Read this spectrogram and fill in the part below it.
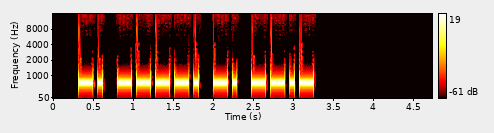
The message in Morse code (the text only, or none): N9NQ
